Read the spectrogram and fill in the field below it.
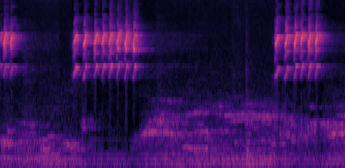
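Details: Scarlet minivet lure call used for trapping: short bursts of fast, high, metallic trilled pulses, two full series with a gap of soft low background noise between them.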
